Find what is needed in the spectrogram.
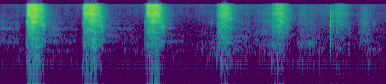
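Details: Cat (kitty) sneezing repeatedly: six quick, sharp sneezes in a row, the last ones softer; sneezing.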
